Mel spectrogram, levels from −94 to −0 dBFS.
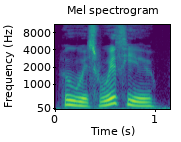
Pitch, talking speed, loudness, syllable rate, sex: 165 Hz, 205 wpm, -16 LUFS, 3.9 syllables/s, female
